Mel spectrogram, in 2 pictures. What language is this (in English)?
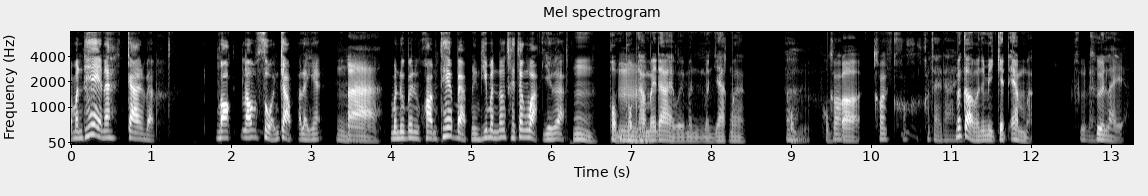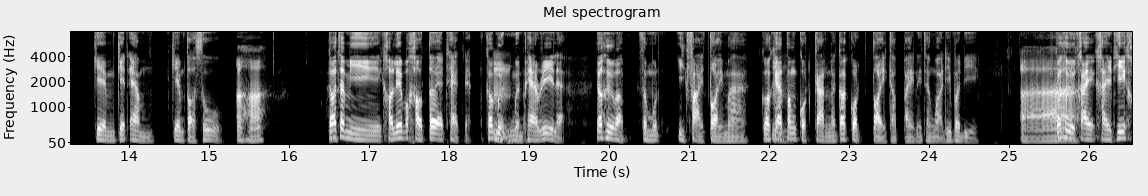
Thai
